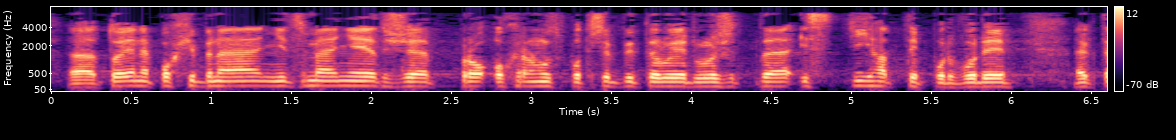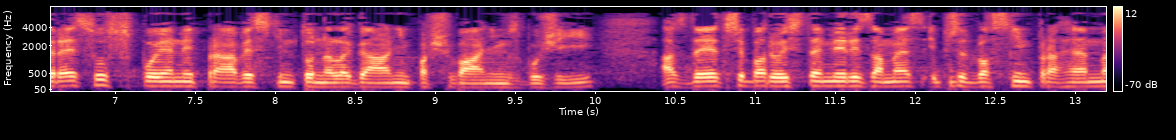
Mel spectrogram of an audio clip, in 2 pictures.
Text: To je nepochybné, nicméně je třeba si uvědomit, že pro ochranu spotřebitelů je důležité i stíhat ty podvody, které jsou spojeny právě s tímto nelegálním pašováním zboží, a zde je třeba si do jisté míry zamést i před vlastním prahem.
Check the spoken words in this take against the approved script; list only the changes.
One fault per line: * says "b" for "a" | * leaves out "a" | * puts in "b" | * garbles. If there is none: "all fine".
* leaves out "třeba si uvědomit"
* leaves out "si"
